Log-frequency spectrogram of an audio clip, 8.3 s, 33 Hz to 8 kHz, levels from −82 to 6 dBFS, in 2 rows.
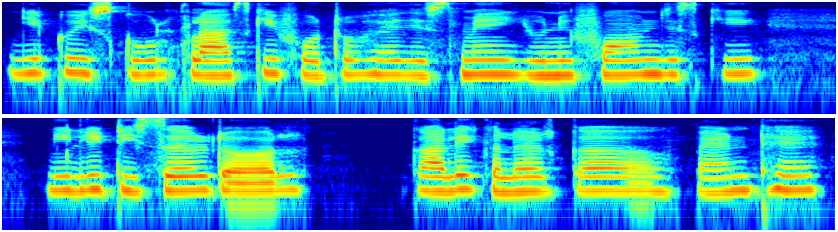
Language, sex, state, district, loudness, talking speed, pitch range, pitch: Hindi, female, Uttar Pradesh, Lalitpur, -18 LUFS, 135 wpm, 225-240 Hz, 230 Hz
